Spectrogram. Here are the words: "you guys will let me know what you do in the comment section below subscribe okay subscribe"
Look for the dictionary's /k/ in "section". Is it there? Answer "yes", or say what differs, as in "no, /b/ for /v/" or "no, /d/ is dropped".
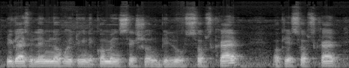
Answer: yes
